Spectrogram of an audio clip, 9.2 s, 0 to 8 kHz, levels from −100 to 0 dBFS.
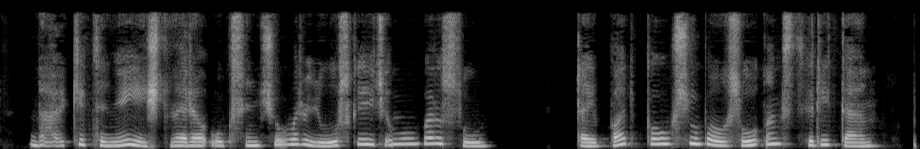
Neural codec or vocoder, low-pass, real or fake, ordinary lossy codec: codec, 16 kHz, 1 kbps, FunCodec, trained on LibriTTS, 50 frames a second; 7.2 kHz; fake; MP3, 48 kbps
